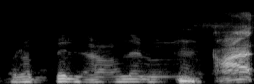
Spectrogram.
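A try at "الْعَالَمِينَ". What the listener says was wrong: So you did the ain right. Allow yourself to now stretch the sound. Alameen.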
